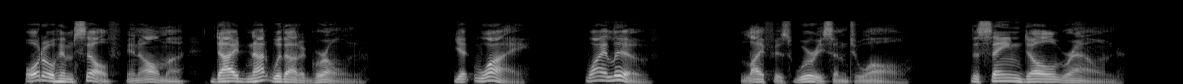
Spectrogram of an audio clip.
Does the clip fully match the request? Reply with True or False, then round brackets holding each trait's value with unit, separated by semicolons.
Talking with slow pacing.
True (110 wpm)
